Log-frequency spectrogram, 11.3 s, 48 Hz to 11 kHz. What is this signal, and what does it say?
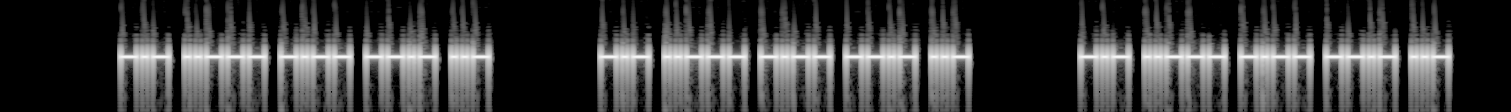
Morse code, heard as a keyed tone, about 31 wpm, 700 Hz. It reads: K2YQU K2YQU K2YQU
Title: USA Call Signs - 5 Characters - Repeated 3x - 30wpm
